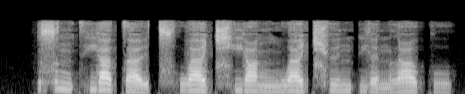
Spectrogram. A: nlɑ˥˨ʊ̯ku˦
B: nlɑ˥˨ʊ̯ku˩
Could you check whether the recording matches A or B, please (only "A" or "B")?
B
